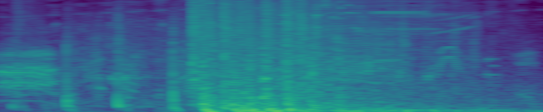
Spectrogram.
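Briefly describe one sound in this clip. An explosion booms nearby.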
